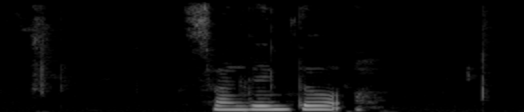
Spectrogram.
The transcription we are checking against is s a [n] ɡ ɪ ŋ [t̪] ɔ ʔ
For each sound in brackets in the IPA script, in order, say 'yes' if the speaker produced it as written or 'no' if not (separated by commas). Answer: no, yes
